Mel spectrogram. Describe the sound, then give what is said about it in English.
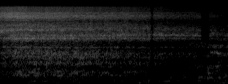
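Breathing out after holding the breath: a long, soft, airy hiss of exhaled air that slowly tapers off, with a couple of brief dips near the end. “you breathe through your nose. And you hold your breath at the top. And then you breathe out.”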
